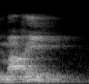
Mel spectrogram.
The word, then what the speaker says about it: mari: would make it silent, but it is a vowel and the last vowel is pronounced. So I gives E sound in French, and in Hindi E is a matra like this. So you read it as Marie, or you may read it as Marie, or you may read it as Marie. So it is your choice, Marie, Marie, or Marie, which means husband.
